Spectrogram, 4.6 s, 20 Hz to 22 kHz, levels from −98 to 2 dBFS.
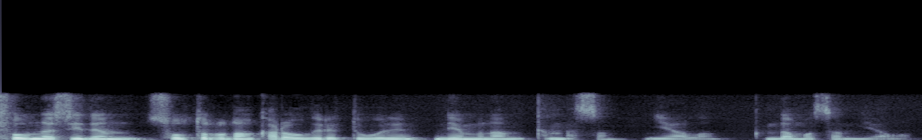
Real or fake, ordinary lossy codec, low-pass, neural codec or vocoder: fake; none; 7.2 kHz; codec, 16 kHz, 0.9 kbps, LongCat-Audio-Codec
